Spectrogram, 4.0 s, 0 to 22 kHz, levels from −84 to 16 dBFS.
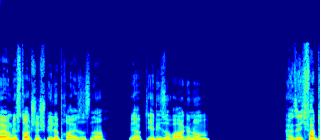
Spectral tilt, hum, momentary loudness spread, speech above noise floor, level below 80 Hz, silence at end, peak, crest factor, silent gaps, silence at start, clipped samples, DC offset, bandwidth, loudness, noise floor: -5.5 dB/octave; none; 9 LU; over 69 dB; -60 dBFS; 0 s; -2 dBFS; 20 dB; 1.38-1.59 s, 2.64-3.55 s; 0 s; under 0.1%; under 0.1%; 15.5 kHz; -23 LUFS; under -90 dBFS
